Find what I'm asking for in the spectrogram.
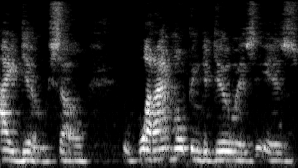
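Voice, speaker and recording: With an American accent, the speaker sounds somewhat breathy. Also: man. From Detroit, Michigan. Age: 60s. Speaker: congressional candidate. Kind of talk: political talk show discussion. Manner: halting, many repetitions and fillers.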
